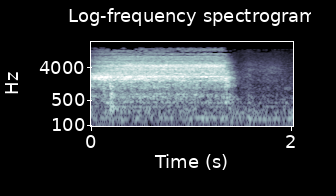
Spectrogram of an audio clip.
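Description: A handheld vape drawn on: a steady hiss of air pulled through the device for about a second and a half, then stopping.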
